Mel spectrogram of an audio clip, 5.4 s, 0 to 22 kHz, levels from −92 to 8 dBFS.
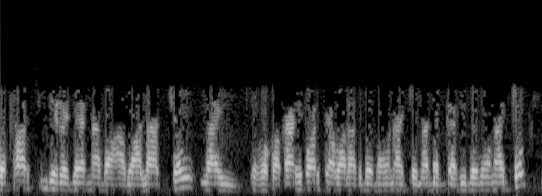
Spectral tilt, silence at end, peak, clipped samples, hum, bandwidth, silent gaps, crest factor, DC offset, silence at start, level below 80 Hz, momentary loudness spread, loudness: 0 dB/octave; 0.2 s; -4 dBFS; under 0.1%; none; 3.8 kHz; none; 18 dB; under 0.1%; 0 s; -72 dBFS; 4 LU; -23 LUFS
